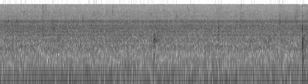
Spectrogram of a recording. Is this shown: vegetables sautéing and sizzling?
yes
